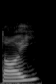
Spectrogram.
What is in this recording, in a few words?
"doi9", Taiwanese syllable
